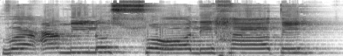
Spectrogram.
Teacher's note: مل جائے گا کیونکہ صاد یہ شد والا ہے، مشدد ہے، صاد موٹا حروف ہے، اس کی ادائیگی کرتے ہوئے آپ نے وسل ساؤنڈ پہ نکالنی ہے، منہ کو گولائی بھی کرنا ہے ، ہا کو آپ نے حلق کے درمیان سے ادا کرنا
